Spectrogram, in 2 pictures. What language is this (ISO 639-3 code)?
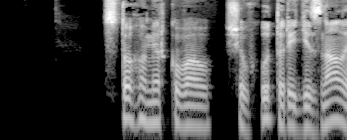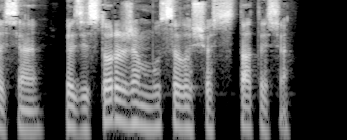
ukr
